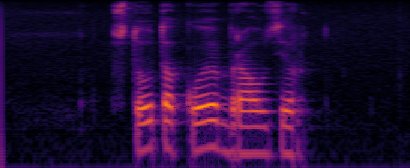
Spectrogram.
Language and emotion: Russian, neutral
